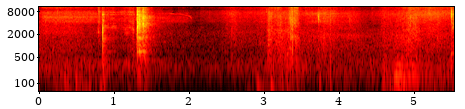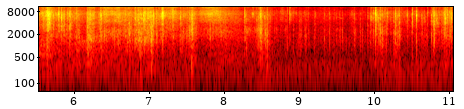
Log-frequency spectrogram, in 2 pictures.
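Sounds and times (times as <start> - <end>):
crinkling and rustling: 2.5 - 11.0.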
